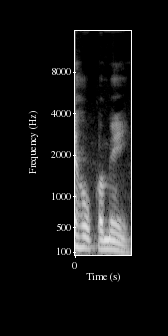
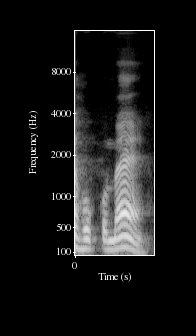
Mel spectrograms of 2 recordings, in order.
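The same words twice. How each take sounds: First: ਹੁਕਮੇ ending in a close "may"; single-lanv misreading. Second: ਹੁਕਮ ਹੈ as one word "hukmai", open ae; double-lanv ending. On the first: Teacher shows the habitual misreading, ਹੁਕਮੇ with narrow e. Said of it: "ਇੱਕ ਲਾਂ ਲਾ ਕੇ ਬੋਲਦੇ ਹਾਂ". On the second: Teacher gives the class the pronunciation, ਹੁਕਮ ਹੈ ending open ai. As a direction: open the final vowel of ਹੁਕਮ ਹੈ wide. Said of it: "ਦਲਾਵਾਂ ਦੇ ਨਾਲ". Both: Shown as a demonstration.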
